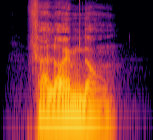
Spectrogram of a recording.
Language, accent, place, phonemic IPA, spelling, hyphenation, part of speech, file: German, Germany, Berlin, /fɛɐ̯ˈlɔɪ̯mdʊŋ/, Verleumdung, Ver‧leum‧dung, noun, De-Verleumdung.ogg
- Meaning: defamation, calumny (act of injuring another's reputation by any slanderous communication)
